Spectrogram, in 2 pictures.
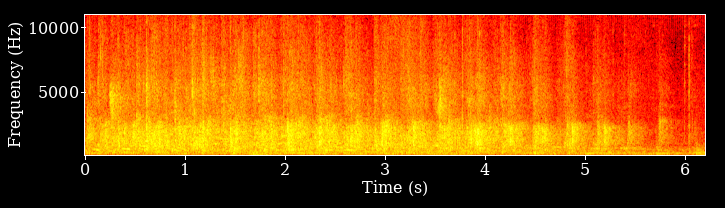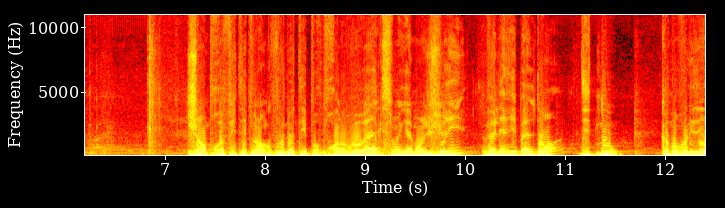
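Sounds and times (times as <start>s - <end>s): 
audience applause: 0.0s - 6.0s
speech: 7.2s - 12.4s.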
